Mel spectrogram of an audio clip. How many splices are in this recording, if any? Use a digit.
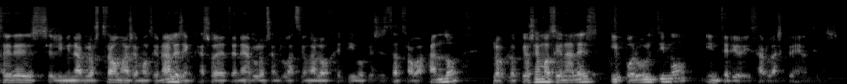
1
